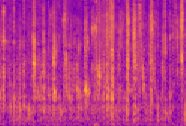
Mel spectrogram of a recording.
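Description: Close-miked eating sounds of seafood being chewed: a quick, dense run of wet clicks and crunches.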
